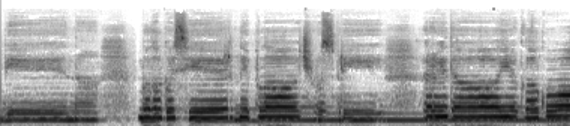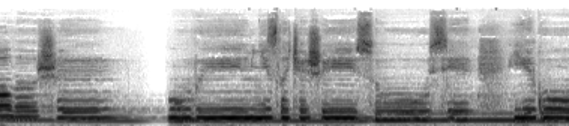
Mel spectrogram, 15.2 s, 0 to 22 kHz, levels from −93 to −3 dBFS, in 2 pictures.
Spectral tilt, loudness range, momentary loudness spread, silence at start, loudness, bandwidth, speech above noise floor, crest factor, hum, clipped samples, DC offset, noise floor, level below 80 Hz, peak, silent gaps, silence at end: -5.5 dB/octave; 4 LU; 10 LU; 0 s; -13 LUFS; 12.5 kHz; 27 dB; 12 dB; none; under 0.1%; under 0.1%; -39 dBFS; -50 dBFS; 0 dBFS; none; 0 s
